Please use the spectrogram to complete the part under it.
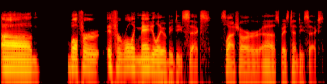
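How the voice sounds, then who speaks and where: A man's voice: lowish voice, measured pace, clean tone, no echo, dull audio. A man chatting casually as game master of an online tabletop game, rambling and often backtracking to rephrase himself.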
